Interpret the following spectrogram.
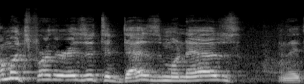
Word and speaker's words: Des Moines: pronounced Des Moines. Des Moines.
